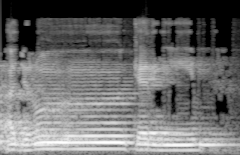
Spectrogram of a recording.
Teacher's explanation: تنوین کے بعد کاف آنے کی وجہ سے یہاں پہ اخفا ہے · کاف آنے کی وجہ سے یہاں پہ اخفا ہے، اجر کریم، کاف را باریک ہیں، را کو لمبا کریں گے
